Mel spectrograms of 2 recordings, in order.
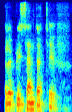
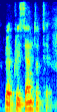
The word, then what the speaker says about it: representative: innovative innovative informative imperative representative so re here has the secondary stress three representative and sen here has the primary stress now let's continue with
